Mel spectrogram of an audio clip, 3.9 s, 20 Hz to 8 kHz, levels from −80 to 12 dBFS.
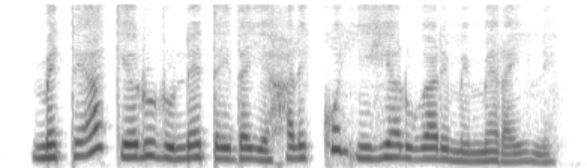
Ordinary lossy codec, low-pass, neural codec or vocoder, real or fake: MP3, 64 kbps; 7.2 kHz; codec, 16 kHz in and 24 kHz out, 1 kbps, XY-Tokenizer; fake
